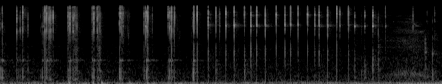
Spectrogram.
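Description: Long nails tap the glass sides of a small, hand-held glass mason-jar shaker full of ground pepper with a metal lid. About 26 crisp, bright clicks sound, spaced out at first and then quickening into a rapid run. The clip ends in a soft, hissy scrape.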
